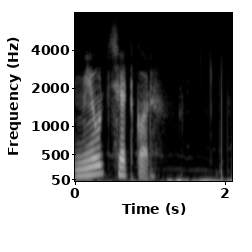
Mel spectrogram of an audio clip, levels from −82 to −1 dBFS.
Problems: constant background noise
